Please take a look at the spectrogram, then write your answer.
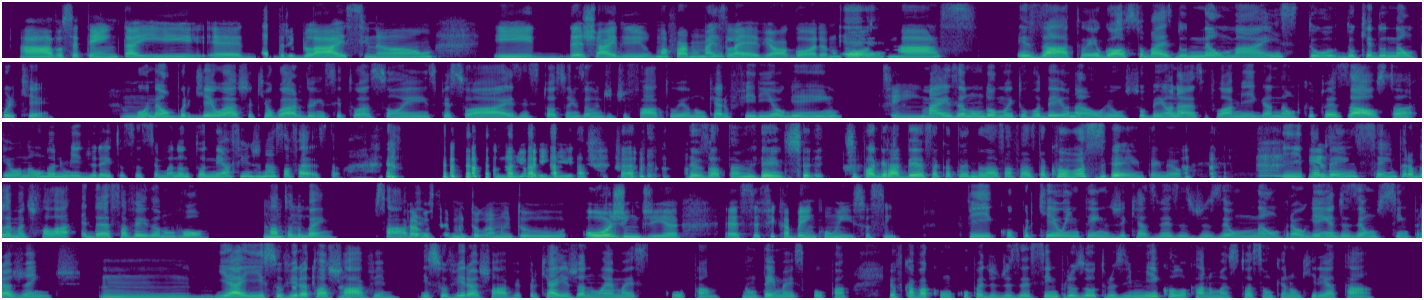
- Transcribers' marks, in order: laugh; laugh; other background noise; laughing while speaking: "com você, entendeu?"; laugh
- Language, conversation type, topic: Portuguese, podcast, O que te ajuda a dizer não sem culpa?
